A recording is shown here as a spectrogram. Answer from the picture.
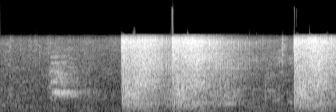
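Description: Three loud pistol shots, the first about a second and a half in, the next half a second later and the last near the end, each trailing off slowly in the walled range.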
